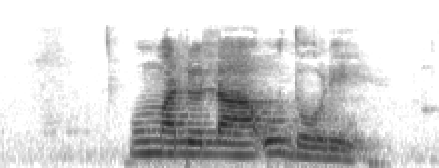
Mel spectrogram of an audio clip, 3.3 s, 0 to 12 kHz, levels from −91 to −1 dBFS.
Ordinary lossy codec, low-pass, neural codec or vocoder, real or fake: Opus, 64 kbps; 7.2 kHz; none; real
